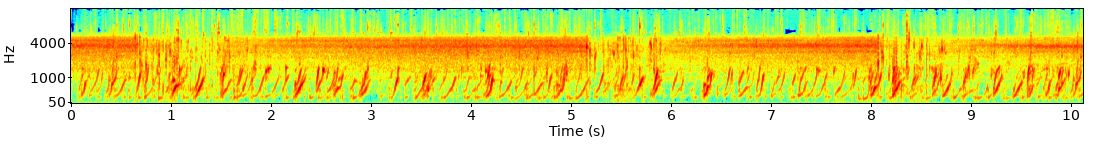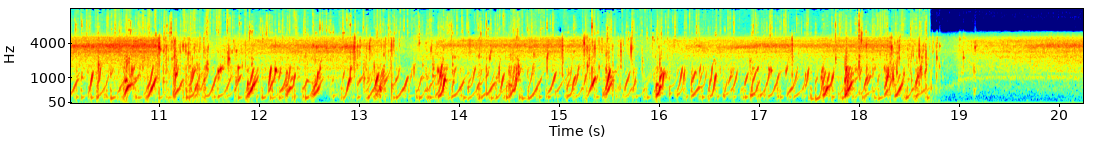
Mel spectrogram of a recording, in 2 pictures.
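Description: Hot-spring waterfall pouring and splashing close by, a dense, loud spray of water hitting the pool. It cuts off suddenly near the end.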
